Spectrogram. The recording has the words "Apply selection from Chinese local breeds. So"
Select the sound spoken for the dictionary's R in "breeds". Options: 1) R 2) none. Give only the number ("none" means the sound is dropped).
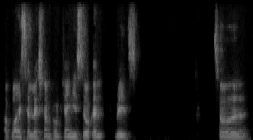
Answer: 2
